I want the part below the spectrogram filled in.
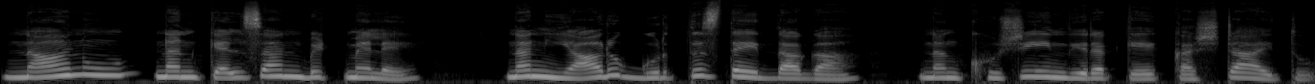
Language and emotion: Kannada, sad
